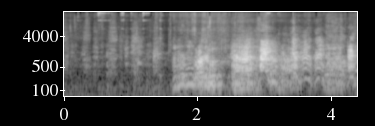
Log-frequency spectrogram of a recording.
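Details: During exercise time, Korean native Jindo dogs Sundol, Baekho and Ttoksuni make a quick run of loud, tonal barks and whines that begin after a quiet opening and come about three or four per second.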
